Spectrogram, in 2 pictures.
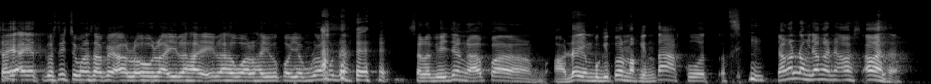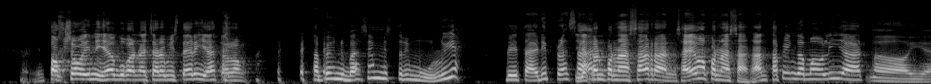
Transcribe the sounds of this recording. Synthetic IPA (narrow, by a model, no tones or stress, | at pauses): sajaːjat̪̚kust̪it͡ʃumansampealɔɦulailaɦajilaɦwalɦajulkojɔŋduaudahsələbɪhɲaŋɡaːpaa̰dajaŋbəɡit̪uanmakɪnt̪akʊt̪ːʊd͡ʒaŋandoŋd͡ʒaŋanjaasawasa̰ | t̪ɔkʃoinijabukanat͡ʃaɾamist̪eɾijat̪olɔŋt̪apijaŋdibaɦasɲamist̪əɾimuluja | dait̪adipəlasjakanpənasaɾansajamahpərnasa̰ɾa̰nt̪apiŋɡaʔmauliɦat̪̚ɔja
